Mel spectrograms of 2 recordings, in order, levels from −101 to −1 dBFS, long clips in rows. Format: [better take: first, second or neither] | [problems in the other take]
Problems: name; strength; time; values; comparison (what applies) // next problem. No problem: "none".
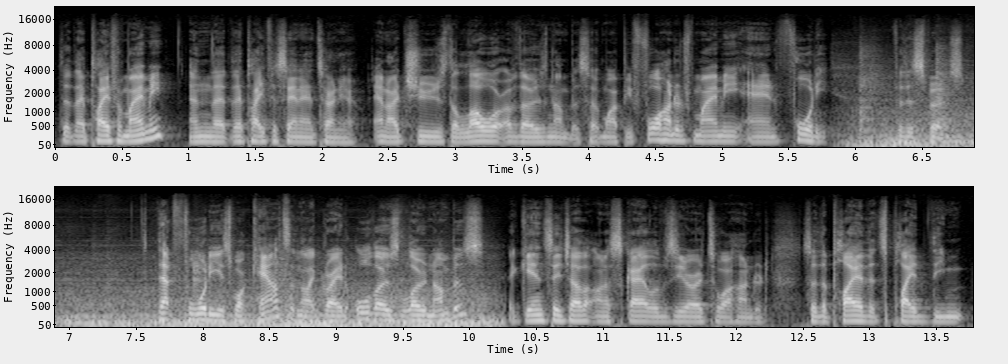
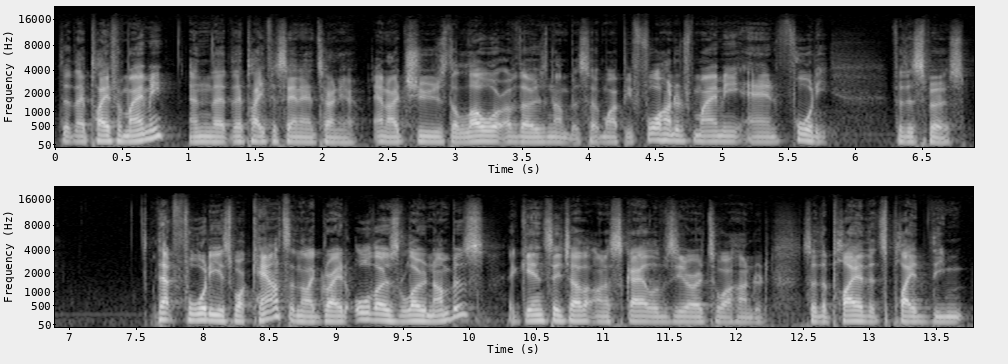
second | footsteps; noticeable; from 6 to 10 s; peak 3 dB below the speech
